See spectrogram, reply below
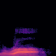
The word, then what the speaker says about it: Rav: The B can be pronounced with a V pronunciation, Rav.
